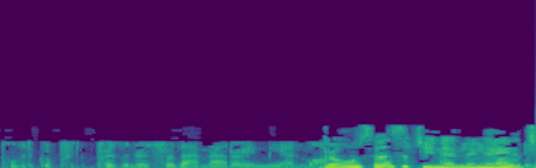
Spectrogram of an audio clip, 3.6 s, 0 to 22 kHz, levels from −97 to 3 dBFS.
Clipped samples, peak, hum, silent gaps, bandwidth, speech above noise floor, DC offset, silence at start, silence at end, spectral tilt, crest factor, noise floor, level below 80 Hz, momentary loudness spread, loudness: under 0.1%; -6 dBFS; none; none; 5.8 kHz; 19 dB; under 0.1%; 0 s; 0 s; -11.5 dB/octave; 14 dB; -38 dBFS; -54 dBFS; 20 LU; -18 LUFS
